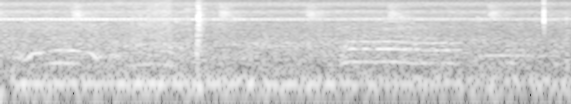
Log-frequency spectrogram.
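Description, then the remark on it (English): Faint insects chirp in a steady high drone outdoors at Troy Gardens in Madison in late autumn, with soft low hooting calls drifting in now and then and a couple of small clicks. “You can hear the insects singing their final songs, squirrels frantically preparing for winter, and migratory birds preparing for their long journey.”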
